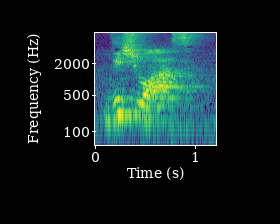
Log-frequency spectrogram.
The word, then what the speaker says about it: विश्वास: दूसरा वाला सही वर्तनी है और उच्चारण के अनुसार बच्चों देखो, विश्वास, विश्वास, विश्वास कहा जाता है।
